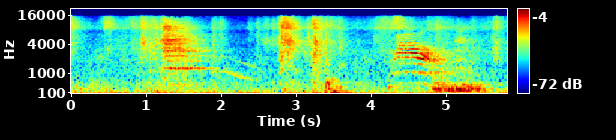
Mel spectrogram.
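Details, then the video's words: Kittens of Sor and Kapov, apparently wanting to come out and play, give a drawn-out falling mew, then a second rising-and-falling meow with bright harmonics a few seconds later, over steady indoor background noise. "Sor and Kapov kittens update - Looks like they really want to come out and play"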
